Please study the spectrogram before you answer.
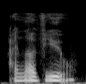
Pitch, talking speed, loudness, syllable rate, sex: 180 Hz, 210 wpm, -17 LUFS, 4.7 syllables/s, female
